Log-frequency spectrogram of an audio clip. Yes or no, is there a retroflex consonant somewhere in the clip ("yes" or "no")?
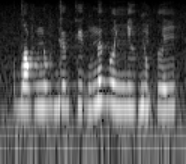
no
